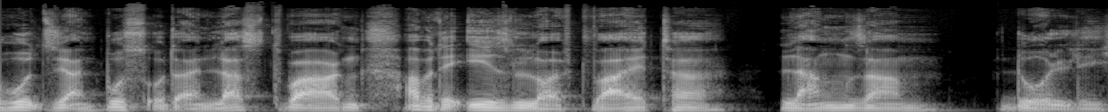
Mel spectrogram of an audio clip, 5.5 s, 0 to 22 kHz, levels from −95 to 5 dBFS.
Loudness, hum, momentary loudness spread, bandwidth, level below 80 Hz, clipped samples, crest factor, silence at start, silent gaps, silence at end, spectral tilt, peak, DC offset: -21 LUFS; none; 8 LU; 19 kHz; -38 dBFS; under 0.1%; 18 dB; 0 s; none; 0 s; -5 dB/octave; -4 dBFS; under 0.1%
